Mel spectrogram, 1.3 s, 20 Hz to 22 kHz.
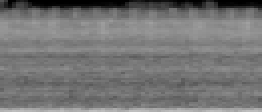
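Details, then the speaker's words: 1986 Ford Bronco, stock 5.0L 302 V8 after distributor replacement: deep, even rumble with smooth steady beat and no lifter ticking from the top end; healthy normal idle. "I mean, I'm not sure if you can hear me or hear the audio on the truck, but it sounds fantastic. I mean, look at this. It's like there is no like ticking of the lifters."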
